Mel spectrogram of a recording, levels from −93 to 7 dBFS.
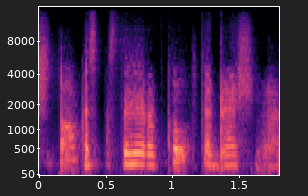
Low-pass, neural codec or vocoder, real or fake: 14.4 kHz; codec, 44.1 kHz, 0.9 kbps, DAC; fake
